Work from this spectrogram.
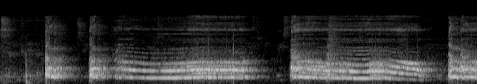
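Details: Several dogs howling together at home, long sustained wavering howls in overlapping voices that swell and fade, broken by a pause and sharp clatters, then resuming.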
